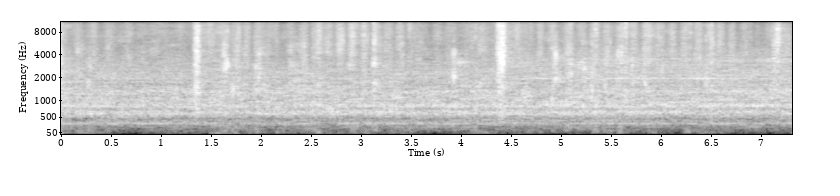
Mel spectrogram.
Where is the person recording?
in a restroom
